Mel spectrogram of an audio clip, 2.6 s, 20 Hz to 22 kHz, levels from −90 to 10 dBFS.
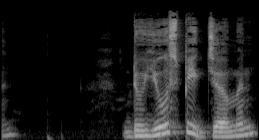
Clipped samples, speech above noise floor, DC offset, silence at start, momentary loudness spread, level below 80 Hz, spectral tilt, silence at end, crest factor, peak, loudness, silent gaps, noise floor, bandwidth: under 0.1%; 46 dB; under 0.1%; 0.05 s; 20 LU; -60 dBFS; -3.5 dB/octave; 0 s; 20 dB; -8 dBFS; -25 LUFS; none; -72 dBFS; 16 kHz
